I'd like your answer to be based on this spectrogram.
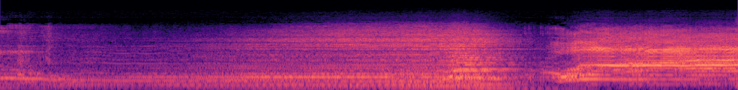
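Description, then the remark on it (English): A classic horror-movie scream: one long, loud, sustained shriek that climbs in pitch, breaks off for a split second, then comes back even higher and shriller. “Oh, that is a classic scream right there.”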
